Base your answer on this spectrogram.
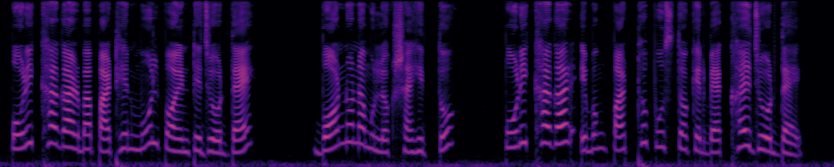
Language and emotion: Bengali, neutral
